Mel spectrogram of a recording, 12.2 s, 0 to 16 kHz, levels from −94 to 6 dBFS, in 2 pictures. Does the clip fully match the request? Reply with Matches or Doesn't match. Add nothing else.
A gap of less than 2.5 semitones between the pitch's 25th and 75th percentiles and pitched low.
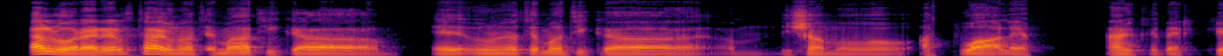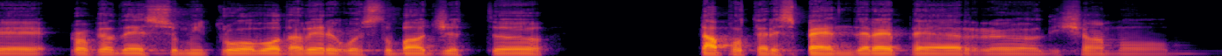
Matches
